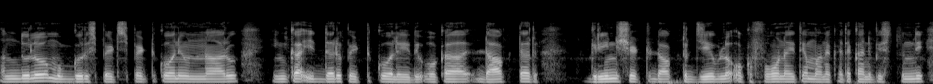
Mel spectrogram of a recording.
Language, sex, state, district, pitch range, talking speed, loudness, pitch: Telugu, male, Telangana, Mahabubabad, 120-135 Hz, 120 wpm, -19 LUFS, 125 Hz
